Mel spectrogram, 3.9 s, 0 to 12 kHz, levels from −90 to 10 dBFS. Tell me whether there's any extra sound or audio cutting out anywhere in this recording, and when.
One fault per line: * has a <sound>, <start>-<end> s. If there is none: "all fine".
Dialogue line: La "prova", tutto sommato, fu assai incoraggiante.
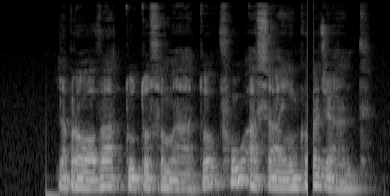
* has a dropout, 3.1-3.1 s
